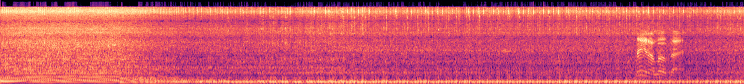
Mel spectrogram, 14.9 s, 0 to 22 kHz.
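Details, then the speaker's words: Briggs & Stratton 18hp opposed twin after carburetor cleaning and reinstallation: revs settle at about two seconds into a deep, even, steady low idle with no misses or knocks; healthy. "Guys, I love the sound of those opposed engines. Now, I personally, I own a Subaru, and they've got that boxer style engine in it, but just something about that rumble, man, of that."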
